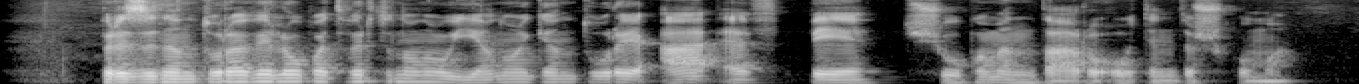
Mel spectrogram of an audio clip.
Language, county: Lithuanian, Šiauliai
